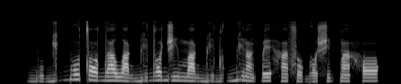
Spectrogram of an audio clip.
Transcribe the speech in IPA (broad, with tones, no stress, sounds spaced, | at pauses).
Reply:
b u˨ ɡ i˨˦ ɡ͡b o˦ t ɔ˧ d a˧ w a˨ ɡ͡b i˨˦ d ɔ˦ d͡ʒ i˧ m a˧ ɡ͡b i˨ d u˨˦ ɡ͡b i˦˨ ɾ ã˨ k͡p e˧ h ã˧ s o˨ ɡ ɔ˨ ʃ i˧ k͡p ã˧ h ɔ˧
